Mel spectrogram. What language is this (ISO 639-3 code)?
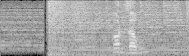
vie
